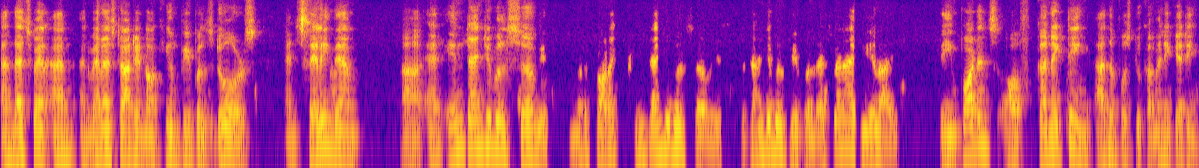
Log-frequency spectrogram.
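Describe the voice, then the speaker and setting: With a Marathi accent, a man speaks at a moderate pace in a fairly high voice with ordinary pitch variation, the sound dry and close with no echo. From Maharashtra, India. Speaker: career coach. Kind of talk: interview.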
